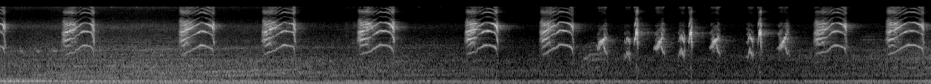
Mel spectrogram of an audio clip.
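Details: Long-tailed shrike song, used as a lure to make other shrikes sing. High, sharply rising-and-falling notes repeat about once a second, then speed up into a quick irregular run of similar notes before slowing again.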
